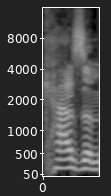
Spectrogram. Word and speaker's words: chasm: I feel like the I feel like chasm in this world is with the CH sound Chasm oh is that is that a new is that a new Canon thing for us that it's pronounced Chasm and Hyrule I will remember that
